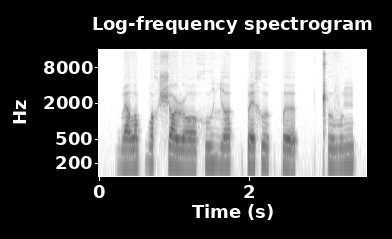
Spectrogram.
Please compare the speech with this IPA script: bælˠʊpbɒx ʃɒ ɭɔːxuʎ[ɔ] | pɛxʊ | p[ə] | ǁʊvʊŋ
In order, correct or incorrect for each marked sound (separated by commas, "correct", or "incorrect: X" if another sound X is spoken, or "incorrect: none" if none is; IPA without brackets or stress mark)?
incorrect: ʌ, correct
